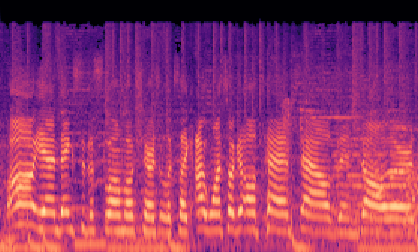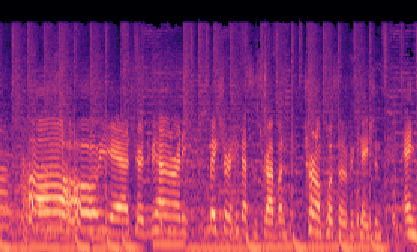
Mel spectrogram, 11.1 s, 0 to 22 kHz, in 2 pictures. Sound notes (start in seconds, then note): 4.5 cheering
